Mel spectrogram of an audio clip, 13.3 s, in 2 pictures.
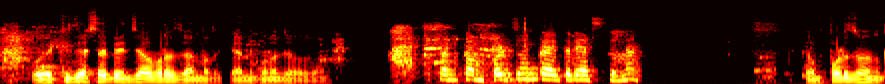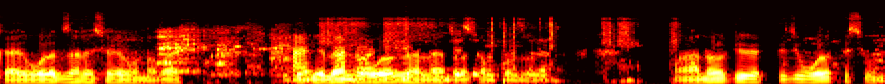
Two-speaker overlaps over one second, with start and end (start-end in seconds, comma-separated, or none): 9.2-10.7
